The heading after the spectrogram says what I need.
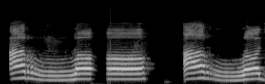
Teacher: Jadi dia nabar ya, ditinggikan suaranya. Arlo, ir, iri, iri, ya, iri, urlu, arro, iri, uru, roro, riri, ruru, Hmm.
